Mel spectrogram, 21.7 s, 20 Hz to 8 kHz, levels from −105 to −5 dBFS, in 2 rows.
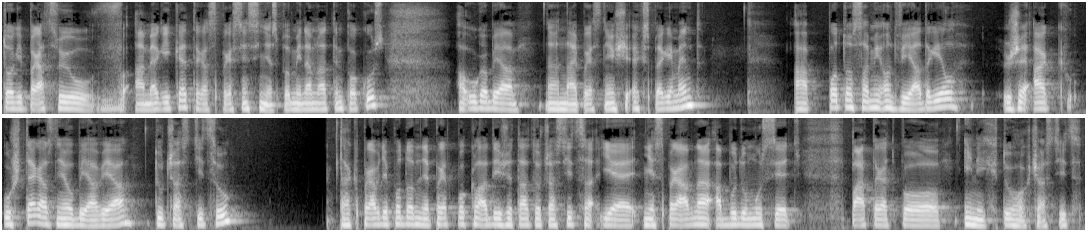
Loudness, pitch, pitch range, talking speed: -19 LUFS, 115 Hz, 110-125 Hz, 120 wpm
